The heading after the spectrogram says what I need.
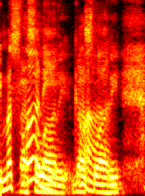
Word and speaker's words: Maslany: Maslany.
